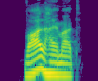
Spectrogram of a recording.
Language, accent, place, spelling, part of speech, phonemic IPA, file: German, Germany, Berlin, Wahlheimat, noun, /ˈvaːlˌhaɪ̯maːt/, De-Wahlheimat.ogg
- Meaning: one's adopted home or country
